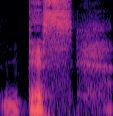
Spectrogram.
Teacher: Desu is usually kind of left off, that little oo at the end. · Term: vowel devoicing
